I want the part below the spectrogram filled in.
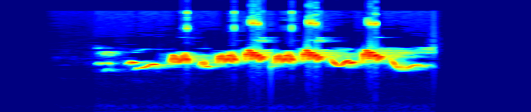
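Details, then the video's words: Purple Finch song: a rapid warbled phrase of about one and a half seconds, bright jumbled notes rising and falling around a steady middle pitch, ending on a lower slurred note; no other sounds. "Purple Finch Song! Purple Finch Call! Purple Finch! -Camachuelo Purpúreo Canto-"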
